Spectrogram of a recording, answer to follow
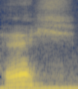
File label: "ekh", pronounciations; Fourth Way; Beelzebub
